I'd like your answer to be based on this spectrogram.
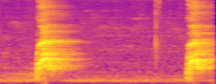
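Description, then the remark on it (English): A dog named Harry barks twice, loud, with a pause of over a second between the sharp, harmonic barks and a faint low hum underneath. “You don't even know what you're barking at at this point.”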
